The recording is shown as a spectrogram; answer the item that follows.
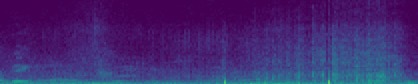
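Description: Wind rumbling on a body-worn action camera's microphone, under faint distant voices, with two light taps about a second and a second and a half in.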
